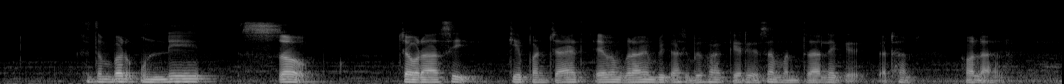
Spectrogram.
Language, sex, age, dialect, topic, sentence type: Magahi, male, 18-24, Southern, agriculture, statement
